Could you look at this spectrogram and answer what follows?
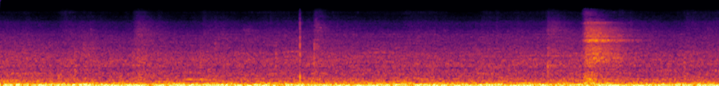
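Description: Steady low rumble of a ship's below-deck machinery and ventilation, with a single sharp click about three seconds in and a short noisy scrape about six seconds in.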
